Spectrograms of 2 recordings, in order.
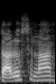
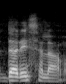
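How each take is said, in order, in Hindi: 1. नाम को जोड़कर Darussalam कहा जाता है। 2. नाम को अलग-अलग करके Dar es Salaam कहा जाता है। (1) "this is not दारुसलाम" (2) "it is दरे सलाम"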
